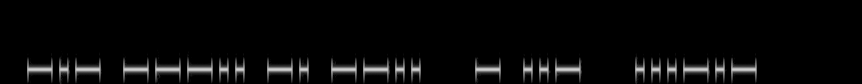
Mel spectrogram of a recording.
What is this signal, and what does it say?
Morse code, heard as a keyed tone, about 15 wpm, 700 Hz. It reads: K8NZ TU <SK>
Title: Practice QSO - Exchange 4 - Ending - 15wpm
